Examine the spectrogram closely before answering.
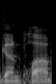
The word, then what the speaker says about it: Gunpla: to talk about this on camera is it Gunplay but apparently it's pronounced gunpla which is more for like Gundam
